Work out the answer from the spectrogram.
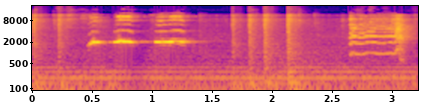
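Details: Parrot known for copying cat noises: a long level whistle broken into two parts, then a rich harmonic whistled note at the close, with a constant indoor hum underneath.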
